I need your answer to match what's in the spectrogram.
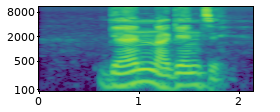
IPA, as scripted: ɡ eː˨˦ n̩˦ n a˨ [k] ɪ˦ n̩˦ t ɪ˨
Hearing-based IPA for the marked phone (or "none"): ɡ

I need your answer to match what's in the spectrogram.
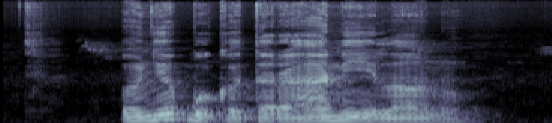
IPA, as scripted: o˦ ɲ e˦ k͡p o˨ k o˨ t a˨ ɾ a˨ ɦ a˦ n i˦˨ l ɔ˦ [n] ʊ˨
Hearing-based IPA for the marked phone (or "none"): n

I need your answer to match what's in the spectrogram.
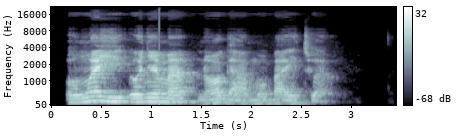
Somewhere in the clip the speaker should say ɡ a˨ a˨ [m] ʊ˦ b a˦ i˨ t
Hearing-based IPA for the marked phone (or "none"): m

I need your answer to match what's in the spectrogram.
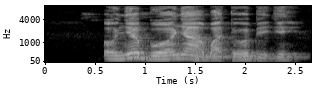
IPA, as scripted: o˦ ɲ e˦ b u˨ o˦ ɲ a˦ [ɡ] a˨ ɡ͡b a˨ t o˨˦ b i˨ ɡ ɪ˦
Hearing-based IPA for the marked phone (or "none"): none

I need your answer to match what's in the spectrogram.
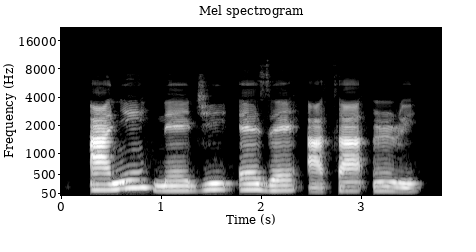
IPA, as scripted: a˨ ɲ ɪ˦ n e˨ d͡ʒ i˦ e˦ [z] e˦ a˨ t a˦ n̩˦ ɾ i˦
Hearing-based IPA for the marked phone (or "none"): z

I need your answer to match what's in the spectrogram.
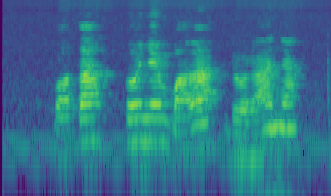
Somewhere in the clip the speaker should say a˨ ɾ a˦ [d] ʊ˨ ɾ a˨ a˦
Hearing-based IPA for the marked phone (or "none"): d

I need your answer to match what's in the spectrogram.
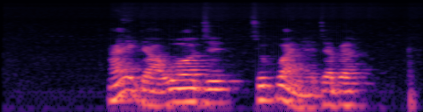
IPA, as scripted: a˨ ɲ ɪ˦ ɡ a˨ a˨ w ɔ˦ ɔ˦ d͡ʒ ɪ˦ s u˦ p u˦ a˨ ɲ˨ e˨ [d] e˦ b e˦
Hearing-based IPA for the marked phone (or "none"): d͡ʒ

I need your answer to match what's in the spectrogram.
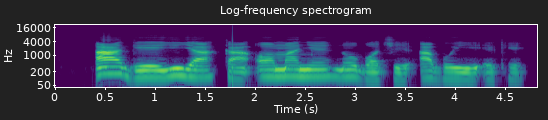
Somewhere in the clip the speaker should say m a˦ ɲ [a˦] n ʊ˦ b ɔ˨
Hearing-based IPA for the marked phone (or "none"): e˦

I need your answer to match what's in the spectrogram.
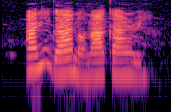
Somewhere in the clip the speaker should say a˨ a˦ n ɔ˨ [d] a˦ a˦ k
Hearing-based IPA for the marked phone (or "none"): n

